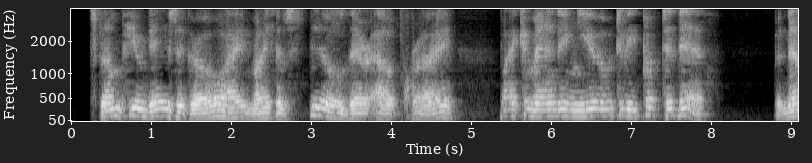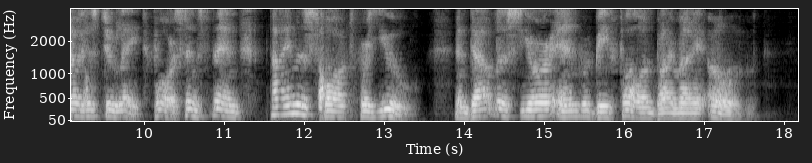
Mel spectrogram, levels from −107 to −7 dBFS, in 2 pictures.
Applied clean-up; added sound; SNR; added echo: neural mask model DeepFilterNet 3.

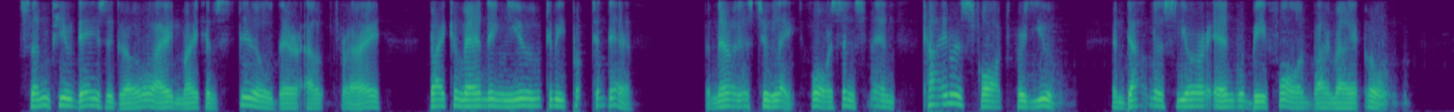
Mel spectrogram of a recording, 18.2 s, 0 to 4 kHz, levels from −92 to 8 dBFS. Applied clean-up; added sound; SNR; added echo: neural separator model SepFormer WHAMR!.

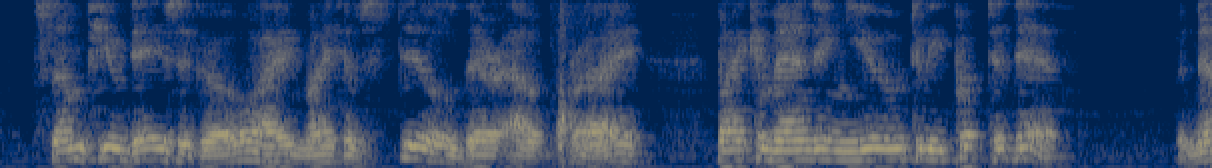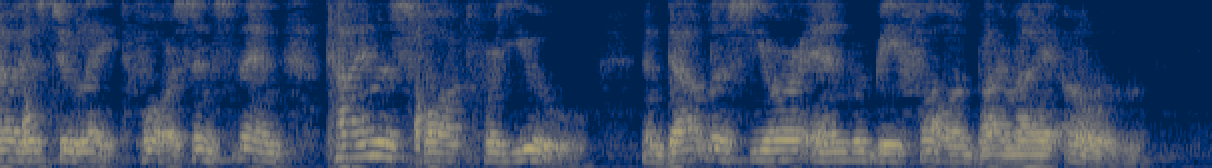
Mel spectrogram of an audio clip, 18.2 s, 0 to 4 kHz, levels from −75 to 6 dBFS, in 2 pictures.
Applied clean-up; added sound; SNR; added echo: neural separator model SepFormer DNS4.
